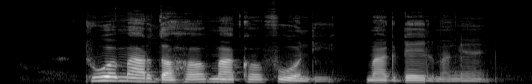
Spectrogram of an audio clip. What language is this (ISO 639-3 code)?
luo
